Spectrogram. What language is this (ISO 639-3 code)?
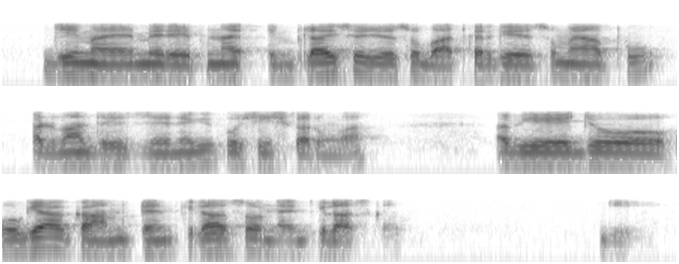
urd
